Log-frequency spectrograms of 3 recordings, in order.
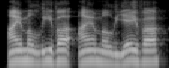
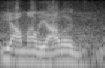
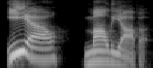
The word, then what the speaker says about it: Iamaleava: And this is how we've been saying Iamaleava, something like that, along those lines. And this is apparently how his name is pronounced. Here with 5-star quarterback Nico Iamaleava. Nico, what? Excuse me? He said Iamaleava.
